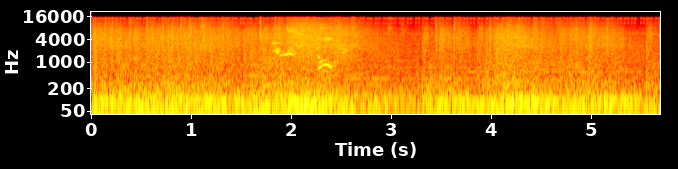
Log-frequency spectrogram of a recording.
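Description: Tank engines rumble low as vehicles drive.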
